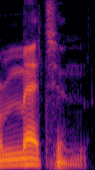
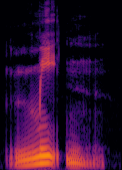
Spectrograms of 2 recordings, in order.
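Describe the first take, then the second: First: Meton with a short E, MET-on; first vowel of Meton like "met"; short-e pronunciation. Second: Meton with a long E, MEE-ton; first vowel of Meton like "meet"; long-e pronunciation. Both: Shown as a demonstration. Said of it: "how she wants to pronounce that word".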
